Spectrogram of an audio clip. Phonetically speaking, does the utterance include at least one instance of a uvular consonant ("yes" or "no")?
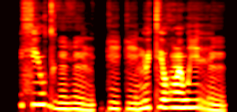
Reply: yes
